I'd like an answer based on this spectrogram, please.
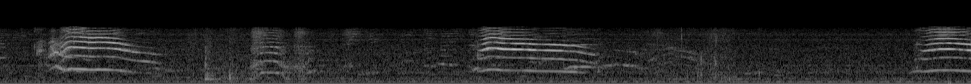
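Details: Two tomcat brothers fighting indoors, an orange tabby named Blossom and a grey one named Gadget: loud drawn-out yowls with falling harmonic bands, three bursts roughly every four seconds, over a low steady room hum.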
